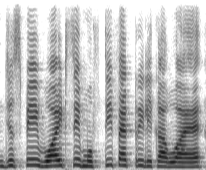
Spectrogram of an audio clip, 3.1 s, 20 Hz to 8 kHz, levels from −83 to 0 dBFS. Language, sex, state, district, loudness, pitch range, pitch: Hindi, female, Punjab, Pathankot, -15 LUFS, 225-265 Hz, 245 Hz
